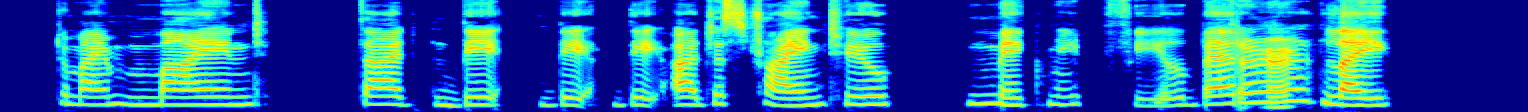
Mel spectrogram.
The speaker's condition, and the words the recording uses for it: Stuttering. Because sometimes I still have some moments where I just like think to myself that like, well, why can't I just speak fluently for just 2 minutes of my life?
